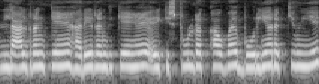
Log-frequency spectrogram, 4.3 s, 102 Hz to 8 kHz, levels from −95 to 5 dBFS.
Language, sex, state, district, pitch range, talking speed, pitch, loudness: Hindi, female, Uttarakhand, Uttarkashi, 245-260 Hz, 240 wpm, 255 Hz, -14 LUFS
